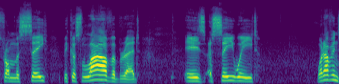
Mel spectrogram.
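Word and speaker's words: laverbread: for us tea we're having lava bread that's spelled l a v e r bread all one word if you want to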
